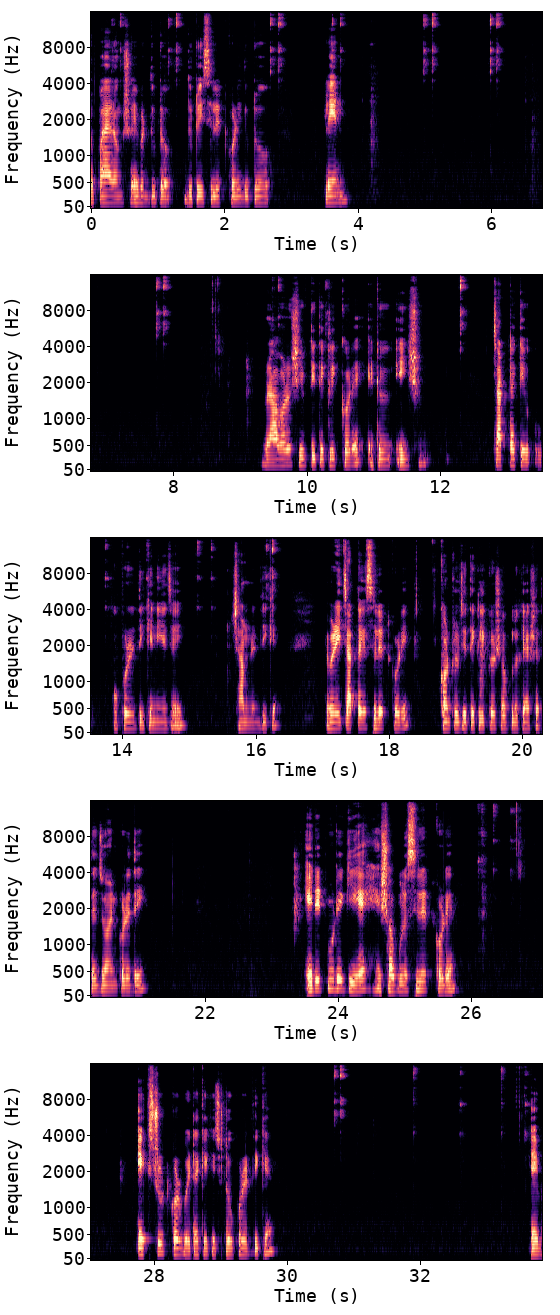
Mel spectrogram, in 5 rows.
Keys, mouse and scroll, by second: 0.4 shift+click, 1.2 click, 2.8 shift+click, 3.7 click, 5.1 shift+click, 6.1 click, 7.8 shift+click, 9.2 shift+d, 10.4 click, 13.0-14.8 middle drag, 14.8 scroll up 1, 15.2-16.3 middle drag, 16.3 shift+click, 17.3 shift+click, 19.2 ctrl+j, 24.9 KP_3, 26.2 scroll up 1, 26.4 shift+middle click, 31.3-32.0 scroll down 2, 32.0-33.0 middle drag, 33.0 scroll down 1, 33.3 middle click.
